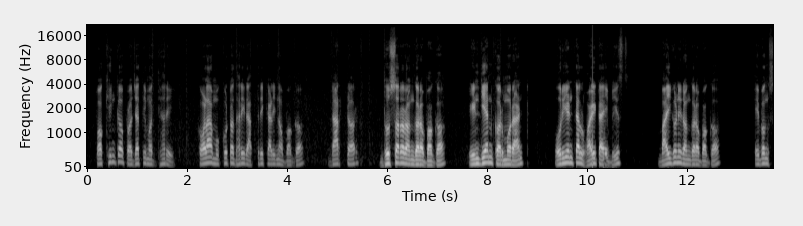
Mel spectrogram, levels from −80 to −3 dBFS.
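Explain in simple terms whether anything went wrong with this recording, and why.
Four faults can be heard in this speech. From 4.91 to 12.3 s, automatic gain falling: the level control decides the input is too loud and slowly turns everything down, voice and background together. Between 6.28 and 6.81 s there is a brief automatic gain rising, where the control briefly lifts the level again. Separately, near 5.5 s the talker shifts relative to the microphone, which is natural. At 10.11 s a repeated buffer occurs: new audio arrives late, so the previous 10 ms slice plays twice, giving a tiny click or brief buzz. From 10.33 to 11.38 s, repeated packet loss (robotic sound) sets in. Pieces of audio keep going missing, each patched by stretching the previous sound, so the voice turns choppy, with gaps up to 59 ms and about a fifth of that stretch filled in.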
